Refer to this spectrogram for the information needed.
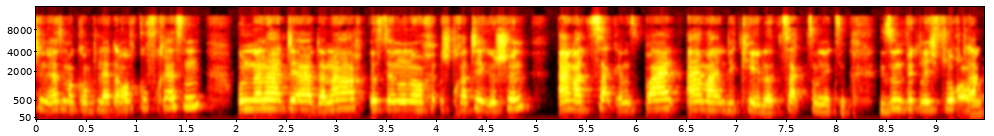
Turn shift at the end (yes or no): no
